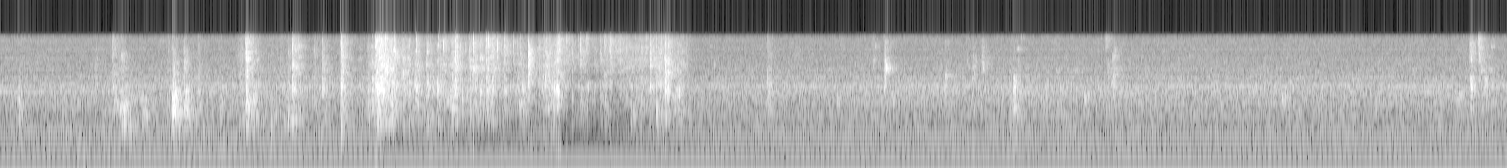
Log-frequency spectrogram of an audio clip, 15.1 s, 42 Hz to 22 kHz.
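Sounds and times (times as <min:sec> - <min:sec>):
aquarium equipment hum: 0:00.0 - 0:15.0
fish food pellets pattering on water: 0:02.9 - 0:06.9, 0:14.6 - 0:15.0.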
